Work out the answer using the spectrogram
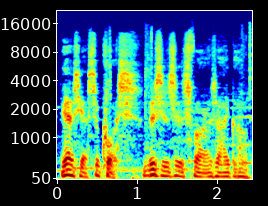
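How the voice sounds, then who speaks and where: A man's voice: low voice, moderate pace, over music, close to an everyday voice. An older man acting in a radio drama as a weary old professor full of regret, speaking in a formal, literary way. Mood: gentle, resigned. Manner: formal, literary, reflective speech.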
